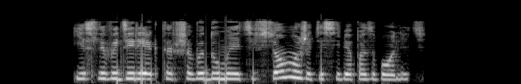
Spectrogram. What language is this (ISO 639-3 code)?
rus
